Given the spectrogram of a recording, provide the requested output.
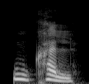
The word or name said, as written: ऊखल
